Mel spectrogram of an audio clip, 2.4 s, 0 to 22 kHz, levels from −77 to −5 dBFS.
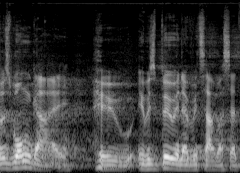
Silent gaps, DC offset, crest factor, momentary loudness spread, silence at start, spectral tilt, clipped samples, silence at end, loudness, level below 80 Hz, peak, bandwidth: none; under 0.1%; 20 dB; 8 LU; 0 s; -3.5 dB/octave; under 0.1%; 0 s; -23 LUFS; -74 dBFS; -4 dBFS; over 20 kHz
